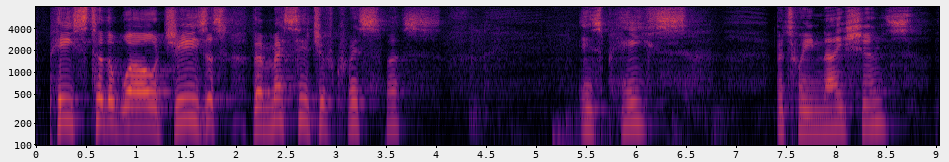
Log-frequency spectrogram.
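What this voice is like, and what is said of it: Effeminate-sounding vicar impression. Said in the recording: “effeminate sounding vicars, priests and similar ... I reckon I'm doing a good impression of someone I don't even know”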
